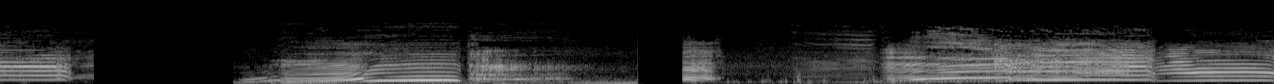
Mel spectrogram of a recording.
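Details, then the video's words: Cows mooing loudly on a farm, a sequence of long bellows with rising, wavering pitch and rough, hoarse edges, broken by two brief silent cuts. "VACA MUGINDO - SOM DE VACA MUGINDO - VACA BERRANDO ALTO"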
